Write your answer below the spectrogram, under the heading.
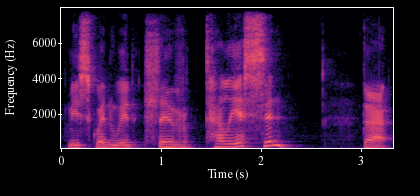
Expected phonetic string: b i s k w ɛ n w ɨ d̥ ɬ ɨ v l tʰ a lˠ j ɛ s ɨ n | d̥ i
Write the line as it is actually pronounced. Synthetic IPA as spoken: m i s k w ɛ n w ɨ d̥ ɬ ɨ v r tʰ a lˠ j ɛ s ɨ n | d̥ a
